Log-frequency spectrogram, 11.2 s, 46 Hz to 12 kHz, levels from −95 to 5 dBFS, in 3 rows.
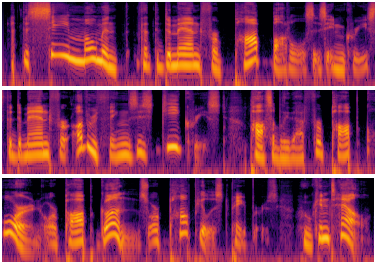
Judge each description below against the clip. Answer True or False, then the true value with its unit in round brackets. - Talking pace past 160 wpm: True (170 wpm)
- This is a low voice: False (180 Hz)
